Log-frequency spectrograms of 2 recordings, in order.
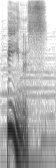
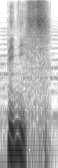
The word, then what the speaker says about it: pénis: Yeah, it's not penis, it's pénis. And as far as I know, a long time ago, it was penny. The S was silent for some reason.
